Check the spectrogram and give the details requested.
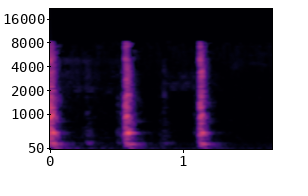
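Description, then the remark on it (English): Someone tries the handle of a locked door: three sharp metallic clunks about half a second apart, with a softer click between them. The rattling is fairly loud, with no voices. “Is the door locked? Yes. Yes, it is.”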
